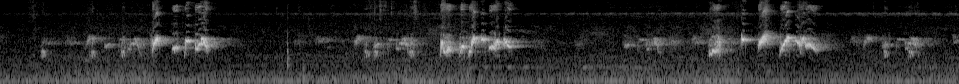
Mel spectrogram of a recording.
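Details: Red-whiskered bulbul singing a linked-phrase training song meant for young cage birds to learn; three warbled, chattering phrases of rapid clear notes, each roughly a second long, with short pauses and faint background birds.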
